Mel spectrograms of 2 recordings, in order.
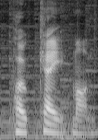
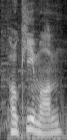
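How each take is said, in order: First: The middle E is said as 'ay'. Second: The middle E is not said as 'ay'. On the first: The speaker calls it right. "The accented E... makes more of an A sound" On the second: The speaker calls it wrong. "much more natural sounding than the correct pronunciation"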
